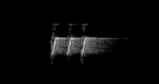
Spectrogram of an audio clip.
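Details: A greater green leafbird gives three quick, bright slurred notes run together, then a clear high whistle that holds and fades; nothing else is heard.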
